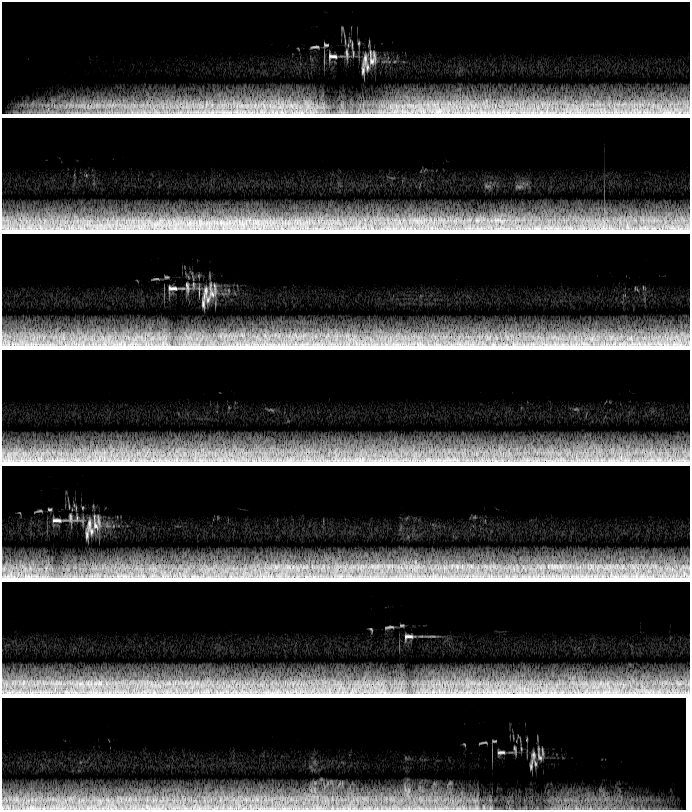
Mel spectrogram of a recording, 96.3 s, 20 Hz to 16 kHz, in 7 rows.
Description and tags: CFv1 track06
california, sherman-island, sturnella-neglecta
